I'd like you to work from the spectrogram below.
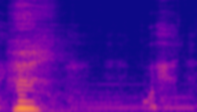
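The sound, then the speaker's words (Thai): Heavy, breathless panting: a loud voiced gasp followed by a second, softer heaving breath, like someone winded from running. “ตอนนี้เนี่ยกันทนวิ่งอีกไม่ได้นานนักแล้วนะ ไปไปเถอะเสียงหอบแฮกๆ”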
